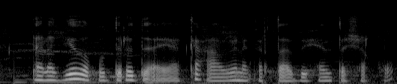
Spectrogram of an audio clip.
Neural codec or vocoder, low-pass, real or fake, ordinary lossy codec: none; 10.8 kHz; real; none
